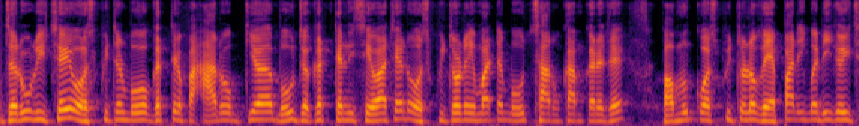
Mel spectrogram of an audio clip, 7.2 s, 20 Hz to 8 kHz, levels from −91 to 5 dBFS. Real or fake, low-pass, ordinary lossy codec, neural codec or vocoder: fake; none; none; codec, 16 kHz, 4 kbps, X-Codec, HuBERT features, trained on LibriSpeech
